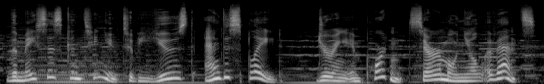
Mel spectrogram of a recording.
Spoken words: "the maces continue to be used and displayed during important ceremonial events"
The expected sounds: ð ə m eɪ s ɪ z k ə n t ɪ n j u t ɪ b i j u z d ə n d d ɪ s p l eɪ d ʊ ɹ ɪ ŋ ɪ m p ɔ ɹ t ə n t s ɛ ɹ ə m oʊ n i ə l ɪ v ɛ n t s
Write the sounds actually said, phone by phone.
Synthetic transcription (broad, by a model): ð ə m eɪ s ɪ z k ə n t ɪ n j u t ɪ b i j u z d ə n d d ɪ s p l eɪ d ʊ ɹ ɪ ŋ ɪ m p ɔ ɹ t n t s ɛ ɹ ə m oʊ n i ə l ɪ v ɛ n t s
